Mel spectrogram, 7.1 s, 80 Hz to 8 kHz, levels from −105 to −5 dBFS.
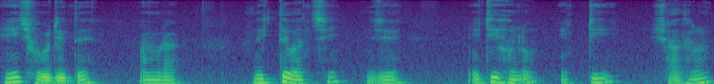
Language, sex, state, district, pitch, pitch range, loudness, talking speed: Bengali, male, West Bengal, Dakshin Dinajpur, 130 Hz, 120-150 Hz, -35 LUFS, 85 wpm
